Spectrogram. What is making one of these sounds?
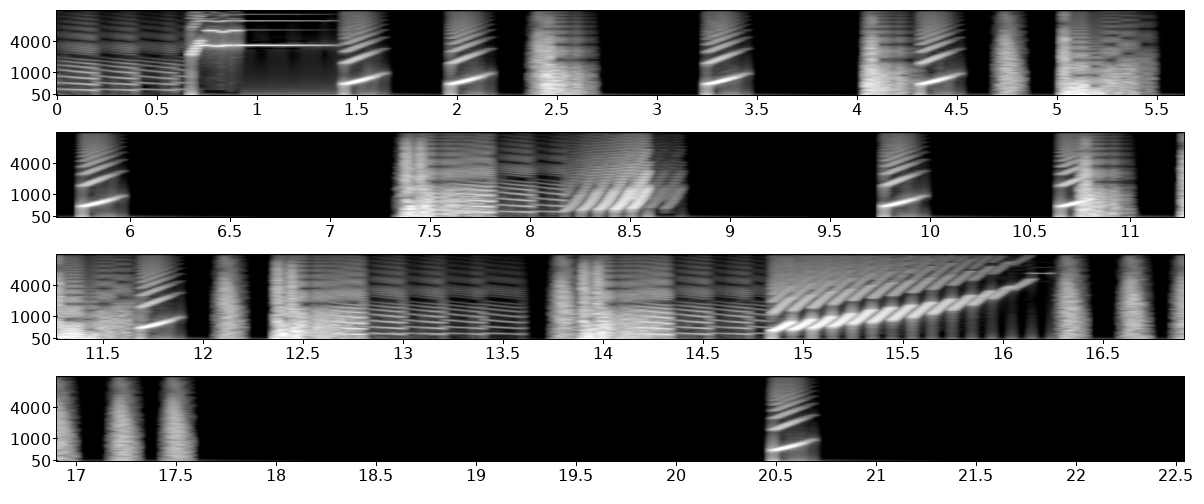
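Retro video game sound effects chirp and zap in short bursts.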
